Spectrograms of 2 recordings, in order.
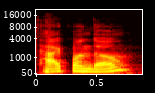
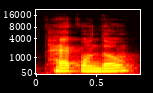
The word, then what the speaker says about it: Taekwondo: Taekwondo, wrong way to say it. Taekwondo, correct way to say it.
